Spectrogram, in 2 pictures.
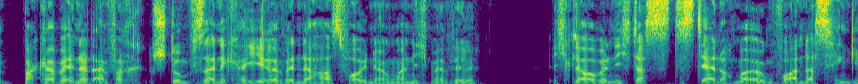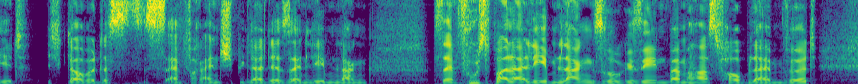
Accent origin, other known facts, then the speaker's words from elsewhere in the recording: Hanover, Lower Saxony, Germany; Das sage ich als Hannoveraner auch sehr gerne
